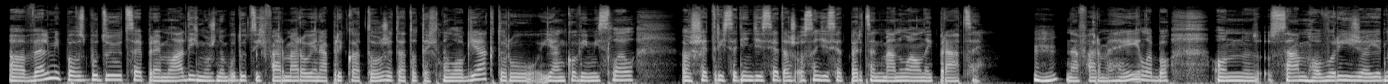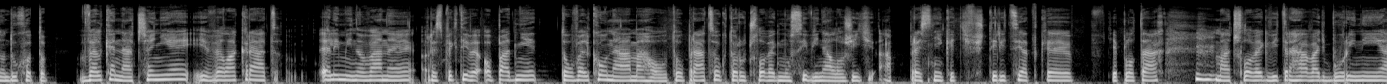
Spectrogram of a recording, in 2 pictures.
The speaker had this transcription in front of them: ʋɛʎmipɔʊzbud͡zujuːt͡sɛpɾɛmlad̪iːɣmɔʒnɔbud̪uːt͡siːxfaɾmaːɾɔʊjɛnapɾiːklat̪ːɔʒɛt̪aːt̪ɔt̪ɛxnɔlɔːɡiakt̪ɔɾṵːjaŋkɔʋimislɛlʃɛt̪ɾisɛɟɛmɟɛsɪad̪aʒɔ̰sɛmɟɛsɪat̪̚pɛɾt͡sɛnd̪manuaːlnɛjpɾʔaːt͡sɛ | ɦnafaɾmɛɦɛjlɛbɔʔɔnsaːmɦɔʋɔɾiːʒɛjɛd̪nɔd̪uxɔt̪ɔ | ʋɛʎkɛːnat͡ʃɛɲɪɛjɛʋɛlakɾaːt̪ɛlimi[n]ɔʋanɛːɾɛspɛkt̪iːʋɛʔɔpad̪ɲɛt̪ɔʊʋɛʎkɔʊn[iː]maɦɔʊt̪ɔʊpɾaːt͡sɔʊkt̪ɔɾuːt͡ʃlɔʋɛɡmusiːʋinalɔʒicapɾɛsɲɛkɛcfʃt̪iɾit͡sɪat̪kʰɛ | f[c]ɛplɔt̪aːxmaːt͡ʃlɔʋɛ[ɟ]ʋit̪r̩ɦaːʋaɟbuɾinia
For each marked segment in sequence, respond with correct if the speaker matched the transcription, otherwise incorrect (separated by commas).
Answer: correct, incorrect, correct, incorrect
